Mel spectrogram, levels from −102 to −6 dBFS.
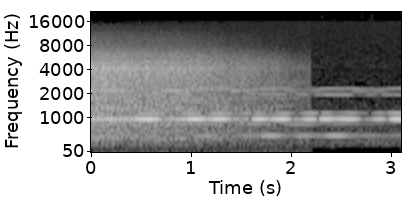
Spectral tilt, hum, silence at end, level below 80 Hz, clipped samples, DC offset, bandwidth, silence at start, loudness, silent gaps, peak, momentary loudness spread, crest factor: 3 dB/octave; none; 0 s; -78 dBFS; under 0.1%; under 0.1%; 16 kHz; 0 s; -29 LUFS; none; -12 dBFS; 12 LU; 18 dB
